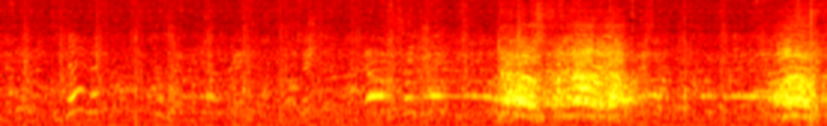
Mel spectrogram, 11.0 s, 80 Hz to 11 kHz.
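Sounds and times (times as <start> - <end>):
murmur of street crowd: 0.0 - 11.0
group of voices shouting: 6.2 - 8.7, 10.0 - 11.0.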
